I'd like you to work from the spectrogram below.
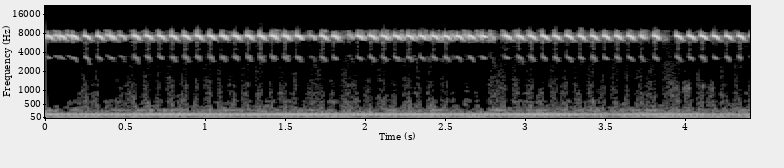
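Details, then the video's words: Cricket known in Korea as yeoul-allak-bangul-beolle, recorded in 2020 by the National Institute of Biological Resources, producing a rapid string of sharp, high, ticking pulses in a near-continuous trill with a couple of tiny breaks. "여울알락방울벌레, 1번 듣기, 곤충소리"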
